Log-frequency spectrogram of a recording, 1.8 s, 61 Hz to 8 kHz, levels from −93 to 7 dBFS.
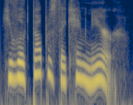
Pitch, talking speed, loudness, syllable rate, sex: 205 Hz, 235 wpm, -17 LUFS, 5.3 syllables/s, female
